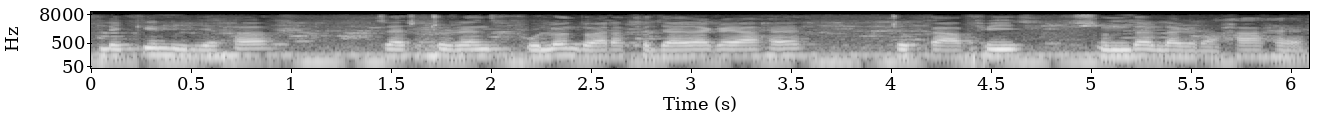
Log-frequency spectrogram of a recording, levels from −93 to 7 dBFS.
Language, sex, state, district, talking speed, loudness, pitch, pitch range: Hindi, male, Haryana, Charkhi Dadri, 140 wpm, -14 LUFS, 130 Hz, 125-140 Hz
